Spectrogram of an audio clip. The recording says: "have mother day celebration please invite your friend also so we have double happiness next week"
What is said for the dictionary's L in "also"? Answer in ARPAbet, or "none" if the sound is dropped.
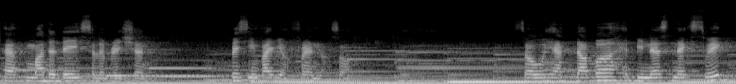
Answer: none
